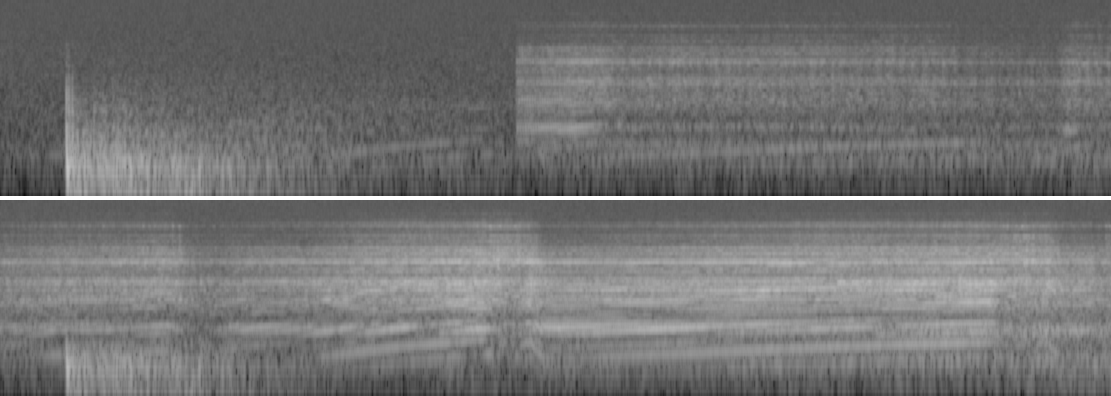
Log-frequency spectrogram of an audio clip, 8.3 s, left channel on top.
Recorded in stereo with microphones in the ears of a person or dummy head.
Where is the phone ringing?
No phone ringing in this recording.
